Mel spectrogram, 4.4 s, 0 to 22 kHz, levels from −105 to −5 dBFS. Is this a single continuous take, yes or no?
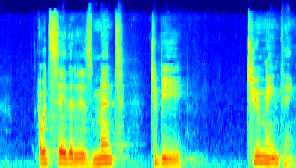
yes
